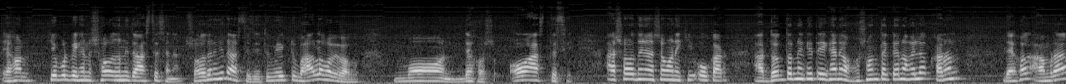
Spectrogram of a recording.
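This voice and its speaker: A young man tutors students in a very rapid, tumbling delivery, his voice sitting a little high for a man. He explains step by step, often restarting and repeating himself in a casual, colloquial tone. A faint hiss runs underneath the recording. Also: a little mellow. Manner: addresses students informally, colloquial. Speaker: teacher. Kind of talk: exam-prep video lesson.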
